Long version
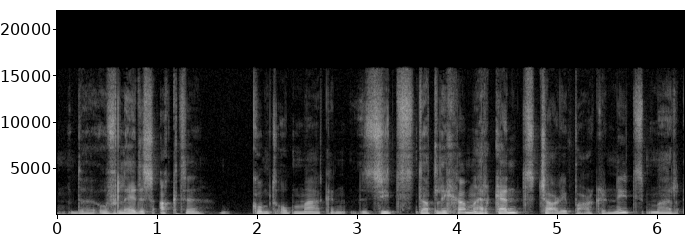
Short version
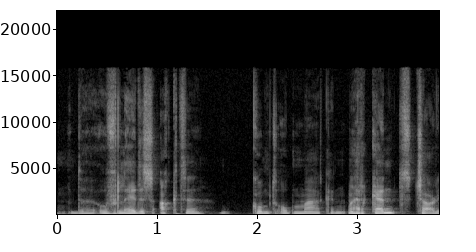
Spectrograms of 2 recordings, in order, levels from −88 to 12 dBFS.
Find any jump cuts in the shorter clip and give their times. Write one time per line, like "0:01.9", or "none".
0:02.9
